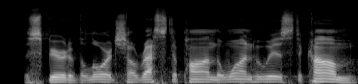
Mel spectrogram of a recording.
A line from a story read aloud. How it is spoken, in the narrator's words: the prophet said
